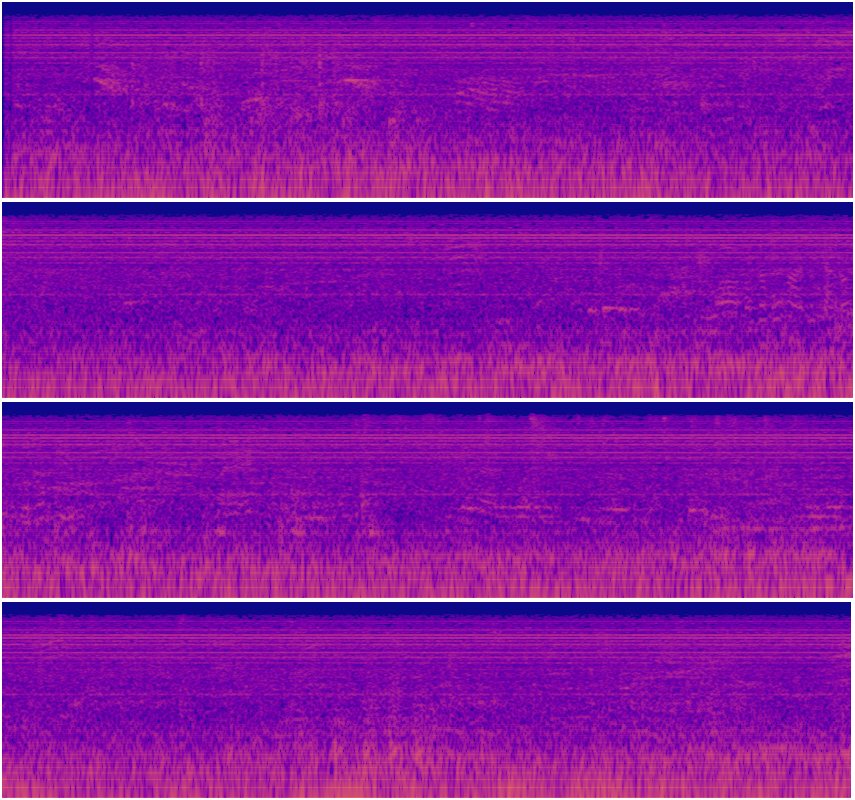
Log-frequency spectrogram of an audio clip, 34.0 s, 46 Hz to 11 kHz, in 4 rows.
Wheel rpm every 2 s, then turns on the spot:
0, 0, 0, 0, 0, 0, 0, 0, 0, 0, 0, 0, 0, 0, 0, 0, 0.
none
